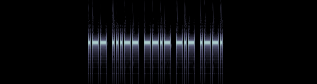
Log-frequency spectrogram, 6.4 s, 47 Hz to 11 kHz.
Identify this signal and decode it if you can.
Morse code, heard as a keyed tone, about 30 wpm, 700 Hz. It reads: W3QKP
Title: USA Call Signs - 5 Characters - 30wpm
